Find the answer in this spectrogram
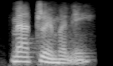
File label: "matrimony", Indian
